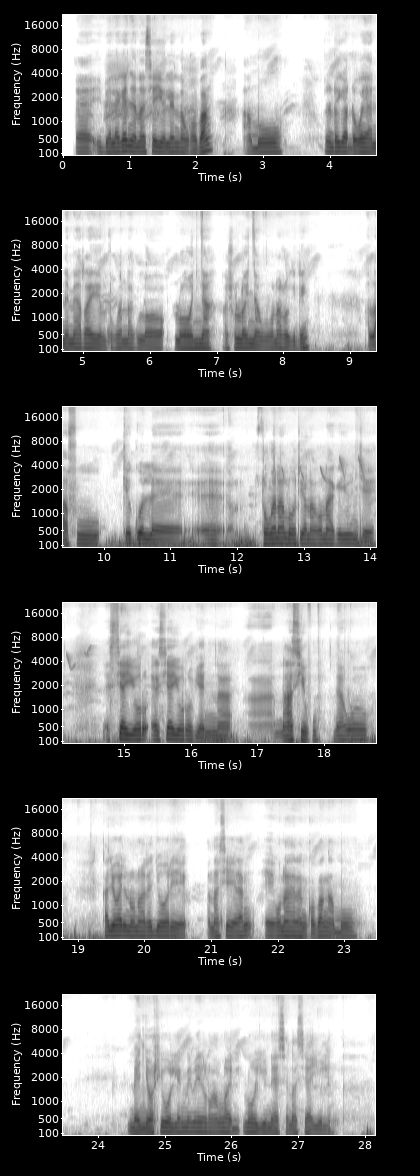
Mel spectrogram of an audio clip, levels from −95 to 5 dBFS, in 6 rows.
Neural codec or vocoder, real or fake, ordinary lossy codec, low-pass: none; real; none; none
